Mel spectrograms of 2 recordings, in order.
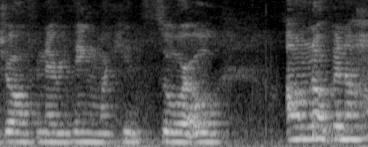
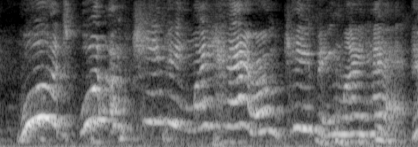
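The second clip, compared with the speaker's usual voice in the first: laughing-crying joy over keeping her hair; elated squeal; 13 semitones higher than usual. Retold or imitated. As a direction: squeal it through happy tears.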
